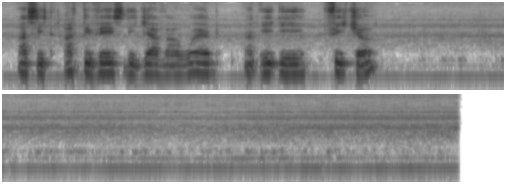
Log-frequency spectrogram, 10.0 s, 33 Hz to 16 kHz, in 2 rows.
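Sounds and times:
faint hiss: 0:00.0 - 0:09.6
low hum: 0:00.0 - 0:09.6.

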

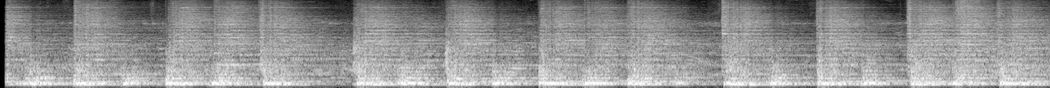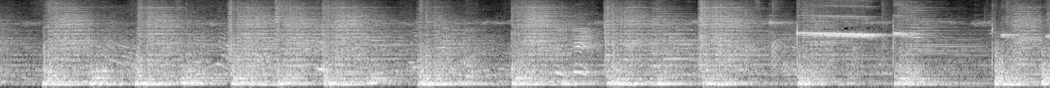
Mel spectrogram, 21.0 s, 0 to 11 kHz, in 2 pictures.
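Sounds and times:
drums and percussion beat: 0:00.0 - 0:21.0.

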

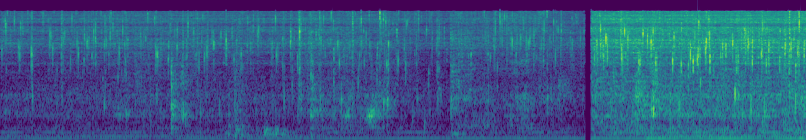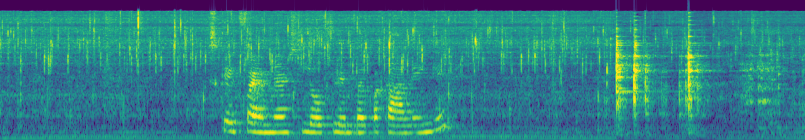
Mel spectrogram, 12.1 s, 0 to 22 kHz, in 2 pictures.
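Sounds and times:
curry simmering and popping: 0:00.0 - 0:11.8
curry sizzling and spitting: 0:00.0 - 0:12.0.

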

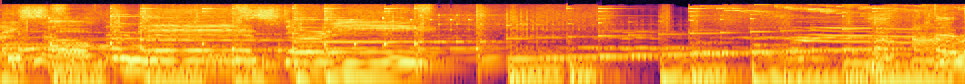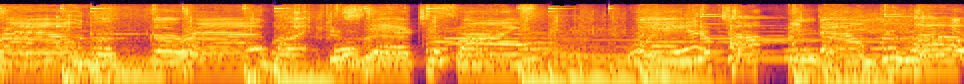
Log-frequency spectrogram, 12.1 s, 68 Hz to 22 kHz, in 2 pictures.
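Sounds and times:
children's song music: 0:00.0 - 0:12.0.

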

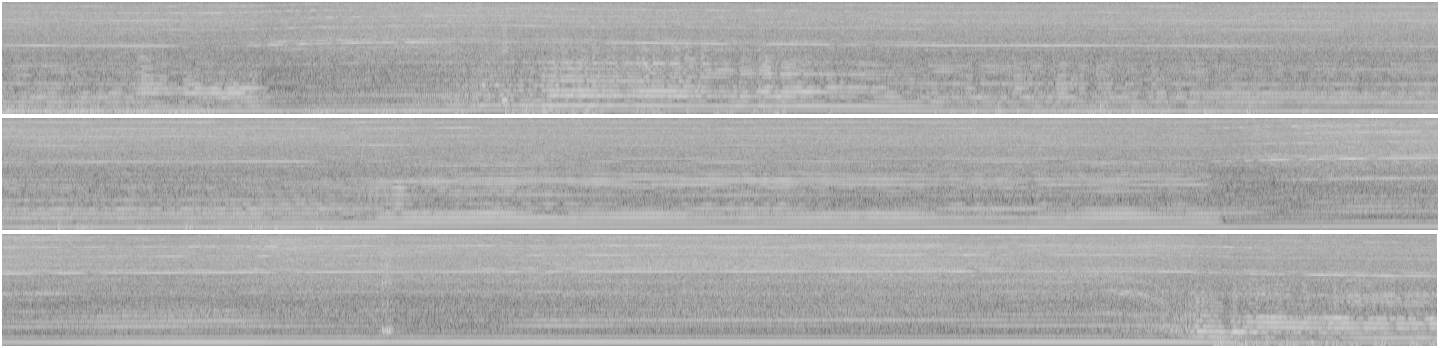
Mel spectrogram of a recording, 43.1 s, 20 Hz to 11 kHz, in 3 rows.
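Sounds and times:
sandpaper rubbing on wood: 0:00.0 - 0:13.9
orbital sander motor hum: 0:00.0 - 0:43.0.

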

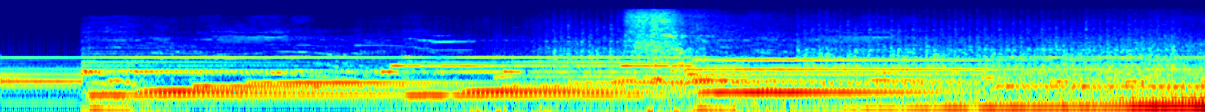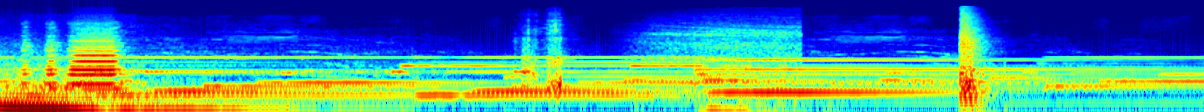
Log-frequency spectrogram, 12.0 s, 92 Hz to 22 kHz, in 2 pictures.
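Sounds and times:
truck engine rumble: 0:01.8 - 0:10.0
truck horn toot: 0:03.1 - 0:07.3.

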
